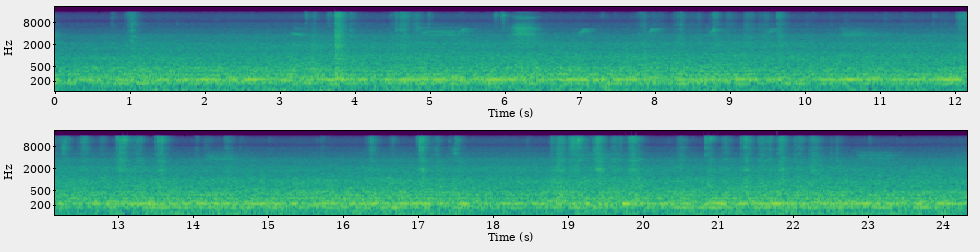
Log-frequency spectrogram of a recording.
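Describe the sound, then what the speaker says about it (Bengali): A fish being cut by a person standing at a counter, with steady close scraping and rasping strokes, scattered sharp clicks, and a constant low background hum throughout. "চলো মাছটা কেটে নিই, তোমরা দেখতে থাকো।"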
